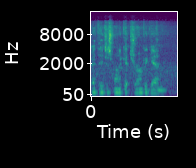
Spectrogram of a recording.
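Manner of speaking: soft, half-whispered delivery. Narrating a scene, Brightheart jabs Guile in the side and says: half-whispering. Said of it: "she kind of whispers".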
